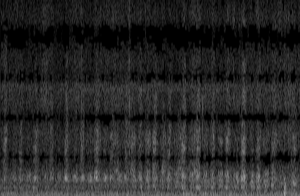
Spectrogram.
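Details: A four-month-old American bully puppy pants: quick, breathy, rhythmic puffs about twice a second, steady over a low background hum.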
